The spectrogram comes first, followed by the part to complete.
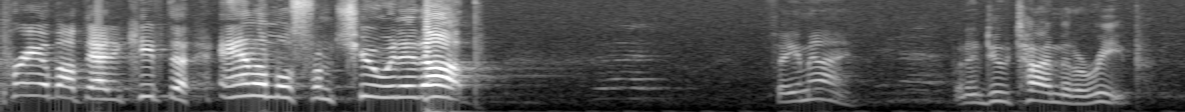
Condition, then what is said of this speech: None; typical speech.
